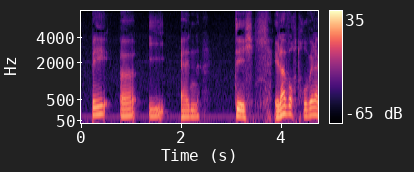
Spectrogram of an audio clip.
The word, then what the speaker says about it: peint: P-E-I-N-T. Et là, vous retrouvez la connexion avec tous les substantifs, les mots comme peinture, peintre, etc., etc. Donc c'est P-E-I-N-T et phonétiquement on prononce peint avec le verbe avoir.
